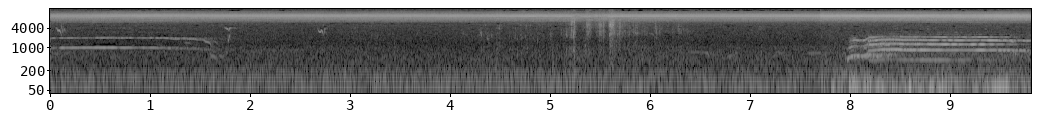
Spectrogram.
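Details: Rival coyote pack heard at sunset in the Catalina Foothills desert near a critter pond, where a young female drinks. A long, falling howl opens, then several overlapping, rising, wavering howls join near the end over a steady high hiss.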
